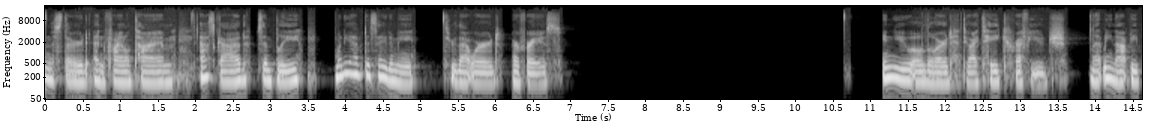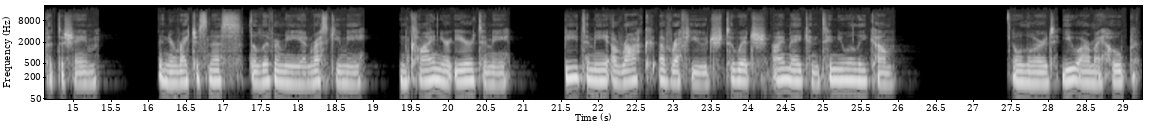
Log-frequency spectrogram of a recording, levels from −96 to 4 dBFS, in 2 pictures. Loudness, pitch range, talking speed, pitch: -19 LUFS, 140-170 Hz, 140 wpm, 155 Hz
